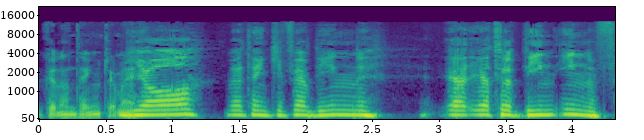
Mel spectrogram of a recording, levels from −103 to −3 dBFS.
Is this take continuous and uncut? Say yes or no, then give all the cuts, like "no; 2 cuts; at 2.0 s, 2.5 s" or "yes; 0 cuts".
no; 1 cut; at 2.0 s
